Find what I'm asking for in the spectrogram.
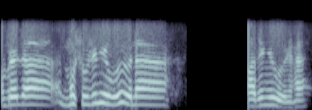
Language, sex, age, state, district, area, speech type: Bodo, male, 60+, Assam, Kokrajhar, urban, conversation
